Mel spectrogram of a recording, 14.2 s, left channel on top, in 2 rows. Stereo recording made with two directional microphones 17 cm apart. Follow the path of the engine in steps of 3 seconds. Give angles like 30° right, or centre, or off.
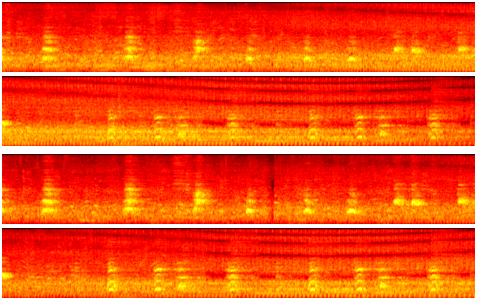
60° left, 50° left, 40° left, 10° left, 30° right.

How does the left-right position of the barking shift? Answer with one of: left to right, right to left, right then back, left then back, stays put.
stays put.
